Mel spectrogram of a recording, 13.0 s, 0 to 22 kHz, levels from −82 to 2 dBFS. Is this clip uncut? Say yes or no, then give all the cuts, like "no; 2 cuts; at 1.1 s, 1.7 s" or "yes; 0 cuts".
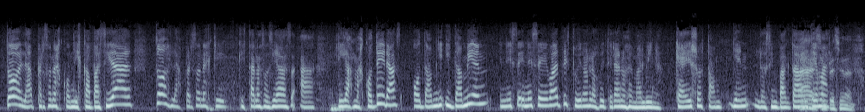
no; 1 cut; at 10.0 s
